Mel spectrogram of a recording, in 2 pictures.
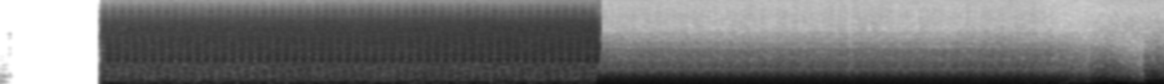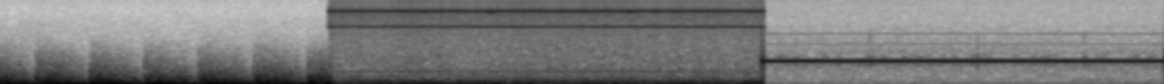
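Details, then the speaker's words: Simulated tinnitus heard in a tinnitus awareness documentary: a sequence of hiss, low hum, pulsing and steady high ringing tones imitating the ringing in the ears that can follow a night out or a gig. "Most of us have had it. It's that annoying ringing in your ears you get after a night out or a gig."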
